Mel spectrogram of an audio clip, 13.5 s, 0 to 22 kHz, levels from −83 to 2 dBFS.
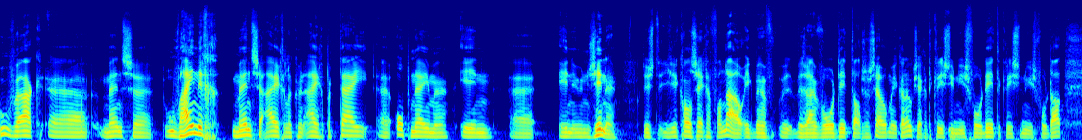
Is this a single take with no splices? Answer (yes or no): no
